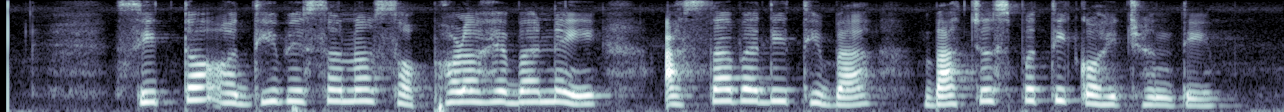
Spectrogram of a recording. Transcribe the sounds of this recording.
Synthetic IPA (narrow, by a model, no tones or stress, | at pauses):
sit̪ɔʔɔd̪ʱibesɔnɔsɔpʰɔɭɔɦebanej̃asabad̪it̪ʰibabat͡ʃɔspɔt̪ikɔɦit͡ʃʰɔnt̪i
